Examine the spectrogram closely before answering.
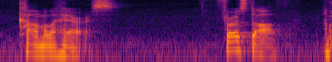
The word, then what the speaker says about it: Kamala: his space stuck her hand out and said kamla Harris first off I'm saying my name so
